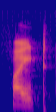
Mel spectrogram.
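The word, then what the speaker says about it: fight: फाइट में भी जी एच का नहीं आ रहा, बस एफ आई एट, फाइट।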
